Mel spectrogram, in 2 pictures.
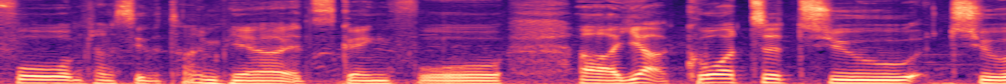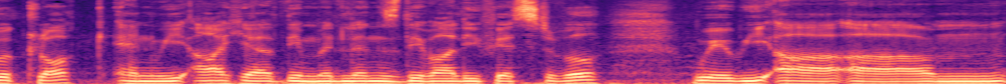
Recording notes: live from the Midlands Diwali Festival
